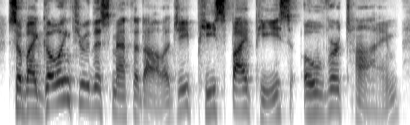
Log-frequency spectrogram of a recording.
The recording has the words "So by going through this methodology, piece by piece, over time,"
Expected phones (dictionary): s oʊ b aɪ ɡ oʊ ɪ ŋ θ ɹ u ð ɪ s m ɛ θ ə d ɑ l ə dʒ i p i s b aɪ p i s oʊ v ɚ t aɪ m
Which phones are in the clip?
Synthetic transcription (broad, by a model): s oʊ b aɪ ɡ oʊ ɪ ŋ θ ɹ u ð ɪ s m ɛ θ ə d ɑ l ə dʒ i p i s b aɪ p i s oʊ v ɚ t aɪ m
